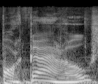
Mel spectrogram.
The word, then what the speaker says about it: Porcaro: Overigens, als je echt een drumliefhebber bent, dan weet je ook dat hier een unieke drumpartij in zit van Jeff Porcaro. Of Porcaro, zeg ik dat goed? Ja, meestal wel.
